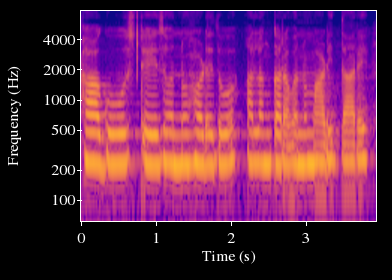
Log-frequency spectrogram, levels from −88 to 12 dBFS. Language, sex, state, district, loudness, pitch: Kannada, female, Karnataka, Bidar, -14 LUFS, 230 Hz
